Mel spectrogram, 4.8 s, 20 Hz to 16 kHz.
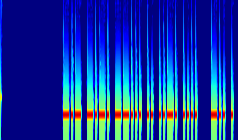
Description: Morse code, heard as a keyed tone, about 30 wpm, 700 Hz. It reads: KC7IFH DE
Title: USA Callsign DE Callsign 30wpm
